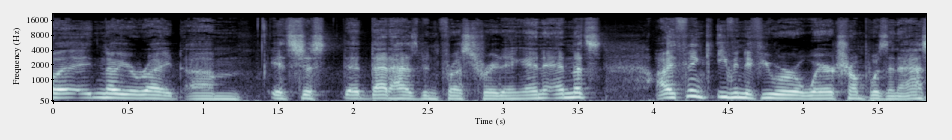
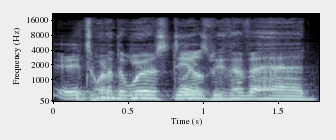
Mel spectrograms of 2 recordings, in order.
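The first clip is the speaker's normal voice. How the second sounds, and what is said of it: Imitates another person's voice. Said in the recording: “I got to work on that impression.”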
